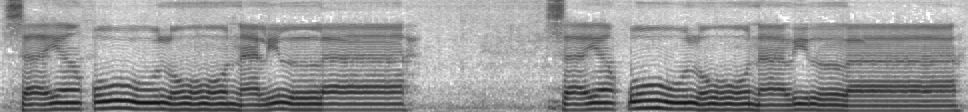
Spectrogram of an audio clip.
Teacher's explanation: Ku-nya panjang, lu-nya juga panjang, matobi panjang, 2 harokat atau 2 ketukan ya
